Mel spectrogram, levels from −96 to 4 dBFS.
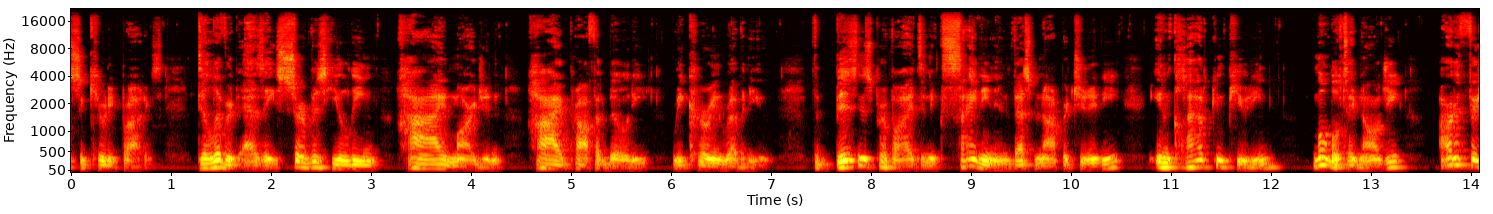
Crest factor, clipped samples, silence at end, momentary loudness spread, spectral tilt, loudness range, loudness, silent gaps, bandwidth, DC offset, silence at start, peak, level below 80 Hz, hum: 20 dB; under 0.1%; 0 s; 15 LU; -5 dB/octave; 4 LU; -27 LUFS; none; 20 kHz; under 0.1%; 0 s; -8 dBFS; -70 dBFS; none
